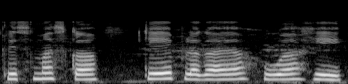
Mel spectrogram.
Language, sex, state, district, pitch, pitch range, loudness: Hindi, female, Madhya Pradesh, Bhopal, 235 Hz, 230-255 Hz, -13 LUFS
